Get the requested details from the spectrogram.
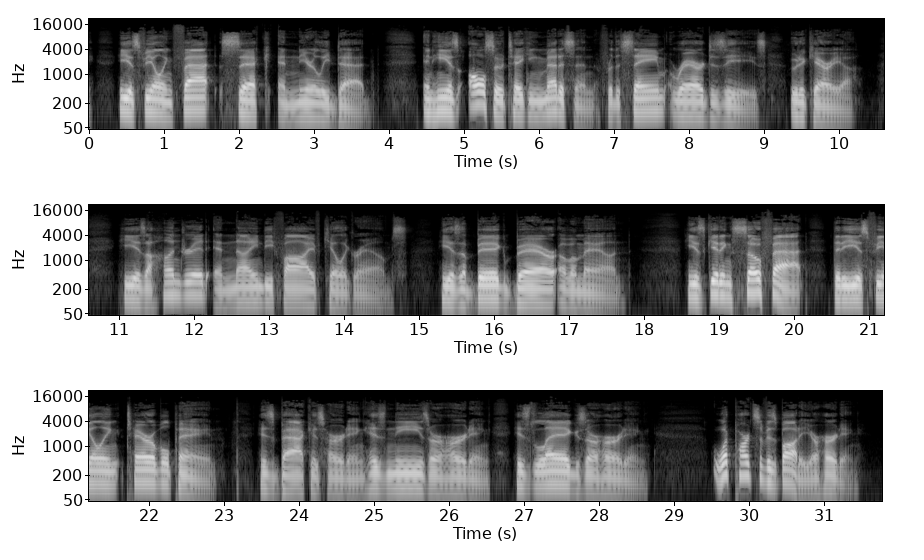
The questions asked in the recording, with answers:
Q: What parts of his body are hurting?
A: His back, knees, and legs are hurting.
